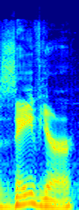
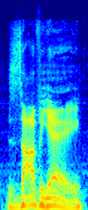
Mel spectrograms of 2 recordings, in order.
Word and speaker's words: Xavier: The French pronunciation of Xavier, Xavier. Because they get like ERs in French are not ers, they're A's.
